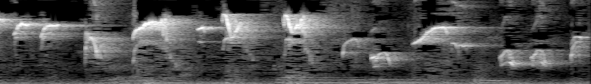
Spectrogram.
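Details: Orange-headed thrush song, used as therapy to stir breeding urge and prompt eager singing: a rapid jumble of high whistled and warbled notes, many sliding downward, with mimicked-sounding phrases and faint low hum beneath.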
